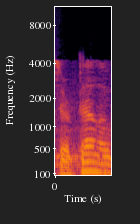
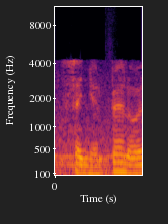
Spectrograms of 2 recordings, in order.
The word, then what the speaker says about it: Señor Pelo: Some people call it Sir Pelo, but since he is of Spanish origin, then Señor Pelo is the correct pronunciation.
